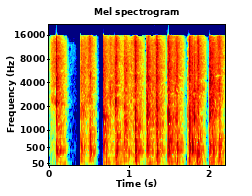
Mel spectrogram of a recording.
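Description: A deck of oracle cards being shuffled by hand: a fast, dense run of short card clicks and slaps that starts about half a second in.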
